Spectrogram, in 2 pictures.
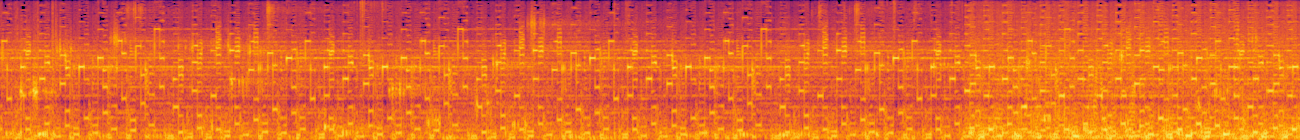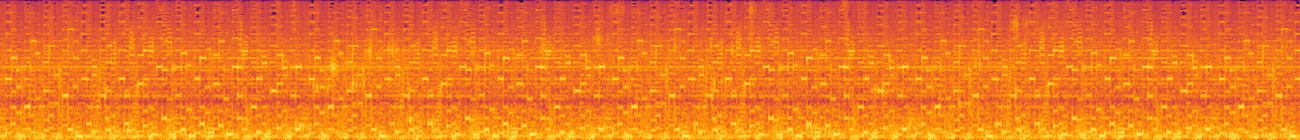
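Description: Electronic music from sequenced analog and modular synthesizers: a dense, fast repeating pattern of short plucked-sounding notes. About twelve seconds in, more parts come in and it becomes louder and fuller, with much more bass.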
